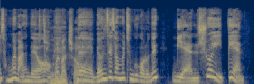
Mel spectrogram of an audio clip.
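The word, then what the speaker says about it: 免税店: 많은데요 정네 면세점을 중국어로는 미엔 슈이 띠엔 아 이것도 좀 비슷하네요네 비슷하죠 그 면세점의 한자어를 그대로 중국식으로 발음해서 미엔 슈 띠엔이라고 해요 어 이게 근데 그 성조가 오르락 내리락 하는게 있어서 좀 어렵습니다 천천히 배 볼까요네 첫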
